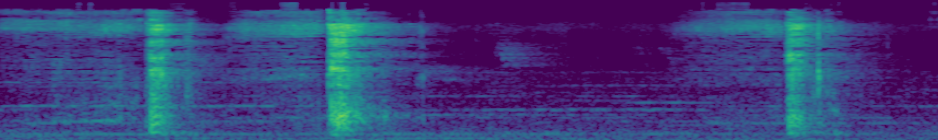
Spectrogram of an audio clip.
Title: Cats sleep well, wake up coughing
